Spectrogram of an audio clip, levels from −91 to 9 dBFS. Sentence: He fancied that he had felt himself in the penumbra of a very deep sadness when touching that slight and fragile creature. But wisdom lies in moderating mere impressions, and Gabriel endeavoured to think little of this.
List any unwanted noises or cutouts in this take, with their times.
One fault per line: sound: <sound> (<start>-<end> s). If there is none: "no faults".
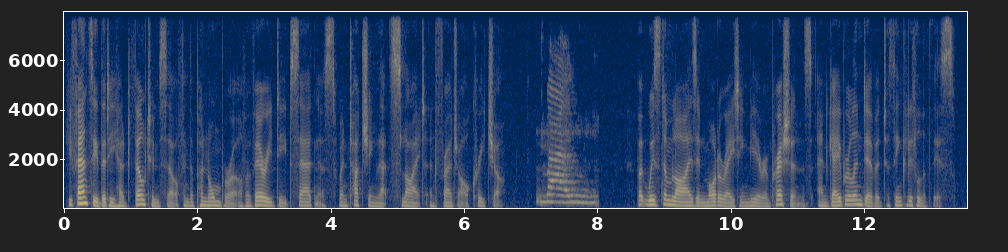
sound: laugh (7.1-8.0 s)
